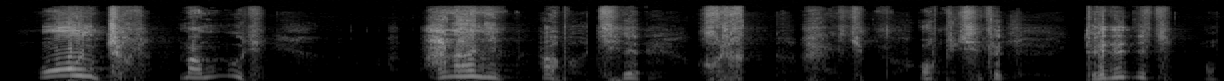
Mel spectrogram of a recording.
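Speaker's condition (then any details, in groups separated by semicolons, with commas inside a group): Cerebral palsy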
